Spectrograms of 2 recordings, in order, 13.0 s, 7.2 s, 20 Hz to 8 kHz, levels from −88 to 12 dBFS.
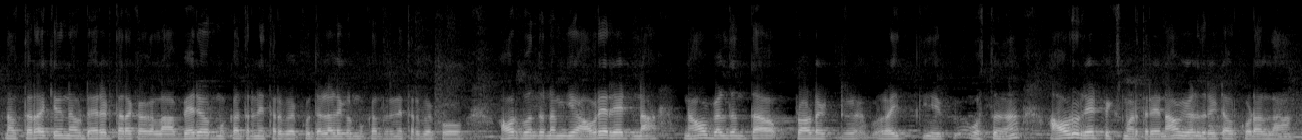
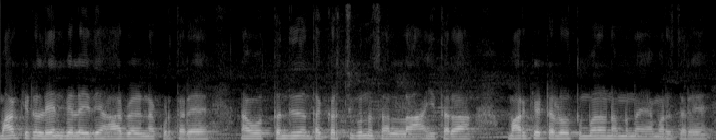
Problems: none marked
